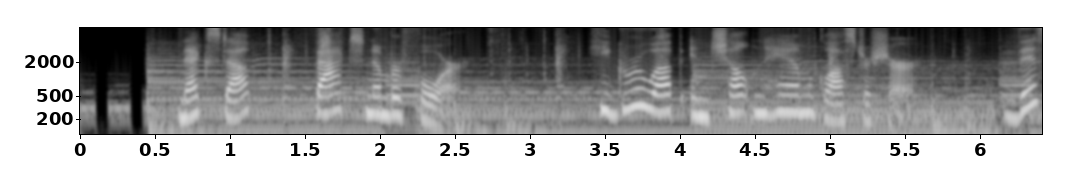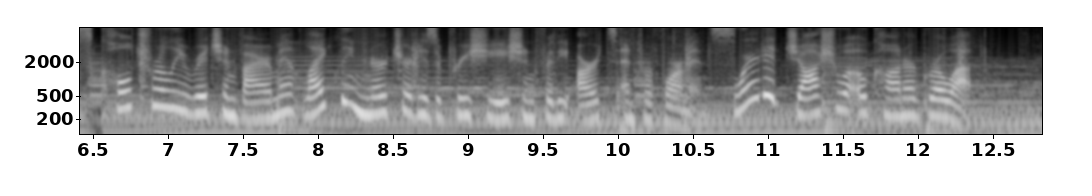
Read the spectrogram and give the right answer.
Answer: Cheltenham, Gloucestershire.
